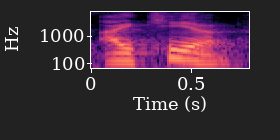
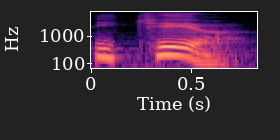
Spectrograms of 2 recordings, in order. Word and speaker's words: IKEA: software thank you Ikea everyone I know says Ikea the Indian ads and the American ones say Ikea but interestingly the UK ads say Ikea which is closer to the Swedish pronunciation so if we want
